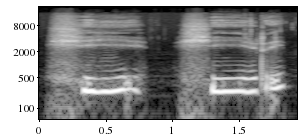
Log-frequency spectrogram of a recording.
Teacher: there is the H that is always pronounced in Finnish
